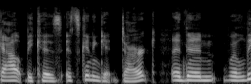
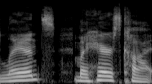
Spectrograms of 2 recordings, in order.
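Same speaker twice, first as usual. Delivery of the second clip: ordinary talk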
